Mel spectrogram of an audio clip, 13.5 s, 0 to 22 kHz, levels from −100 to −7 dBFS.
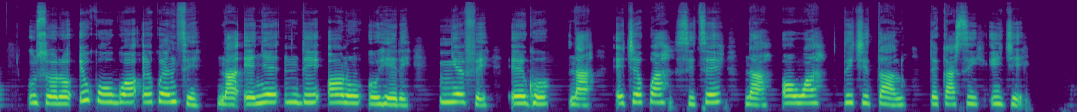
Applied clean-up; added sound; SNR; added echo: neural mask model DeepFilterNet 3.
